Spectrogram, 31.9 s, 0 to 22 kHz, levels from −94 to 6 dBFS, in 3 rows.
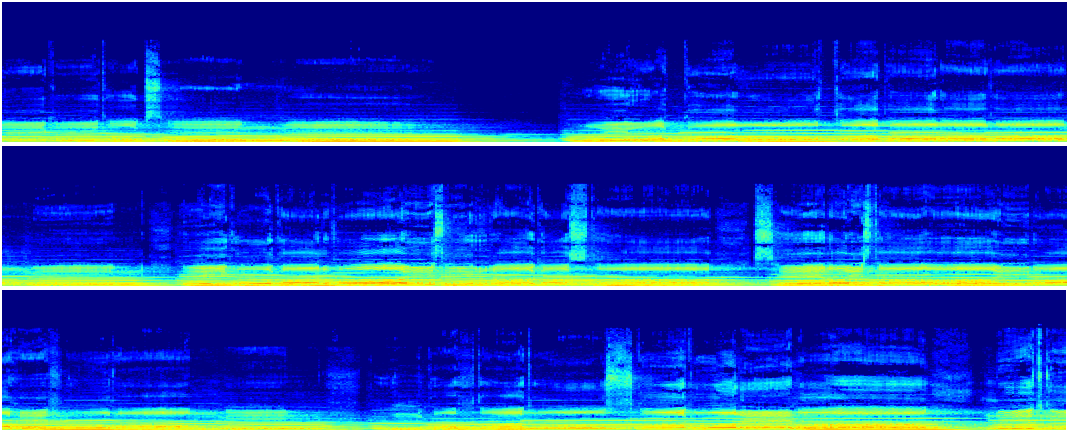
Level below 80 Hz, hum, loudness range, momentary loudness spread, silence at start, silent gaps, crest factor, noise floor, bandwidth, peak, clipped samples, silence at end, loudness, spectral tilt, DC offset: -44 dBFS; none; 5 LU; 9 LU; 0 s; none; 16 dB; -43 dBFS; 14 kHz; -6 dBFS; under 0.1%; 0 s; -23 LUFS; -6.5 dB/octave; under 0.1%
